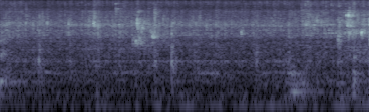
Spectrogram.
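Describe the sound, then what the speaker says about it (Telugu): Water is poured into a pot of rice, measured by the glass, while palak rice is being made, a soft, faint trickling splash heard up close with no speech. "ఐదున్నర గ్లాస్ పోస్తానండి వాటర్"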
